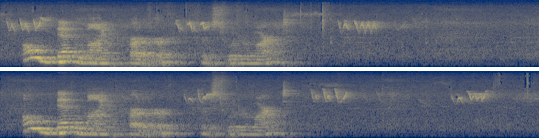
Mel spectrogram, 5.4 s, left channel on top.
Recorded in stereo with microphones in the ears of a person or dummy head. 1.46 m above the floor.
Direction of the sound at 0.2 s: 15° right (ahead or behind).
